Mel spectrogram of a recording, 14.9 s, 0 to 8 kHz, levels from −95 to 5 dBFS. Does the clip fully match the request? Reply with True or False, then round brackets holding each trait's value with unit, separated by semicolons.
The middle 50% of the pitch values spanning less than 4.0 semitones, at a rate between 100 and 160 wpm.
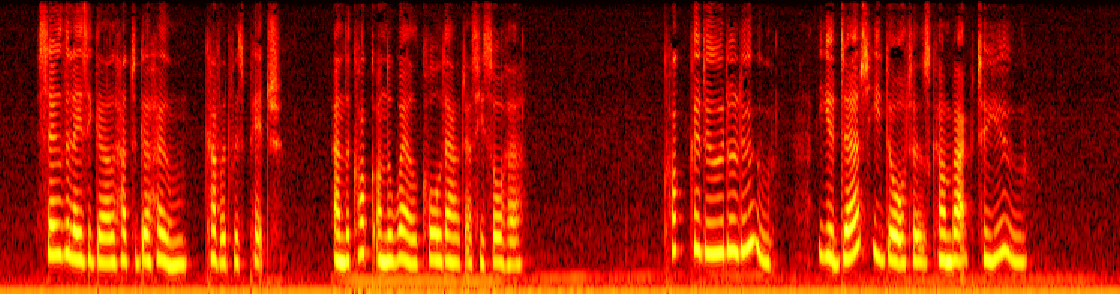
False (4.3 semitones; 135 wpm)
